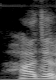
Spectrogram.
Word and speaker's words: ہاجر: کی حقیقی والدہ کا صحیح نام ہاجر ہے صلوات اللہ علیہا، جس کا تلفظ اہل عرب آجر سے بھی کرتے ہیں، کیونکہ لغت عرب میں ہا کو حمزہ سے بدل کر بھی پڑھا جاتا ہے۔ ہاجر اصل میں عبرانی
